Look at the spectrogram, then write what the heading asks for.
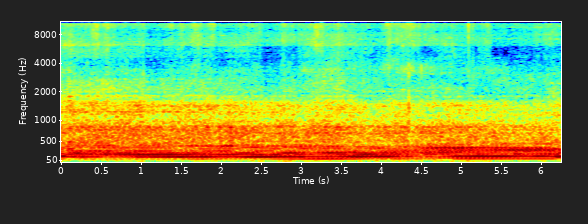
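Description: Motor vehicle engine running close by: a steady low hum whose pitch shifts up and down a few times.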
